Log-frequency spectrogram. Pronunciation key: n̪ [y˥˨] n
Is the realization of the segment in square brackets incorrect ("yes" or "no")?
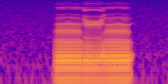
yes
